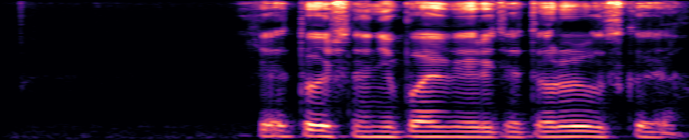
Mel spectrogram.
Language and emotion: Russian, neutral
